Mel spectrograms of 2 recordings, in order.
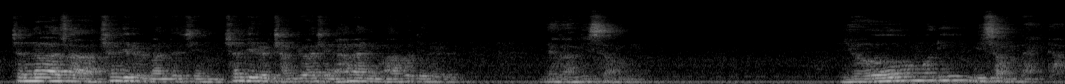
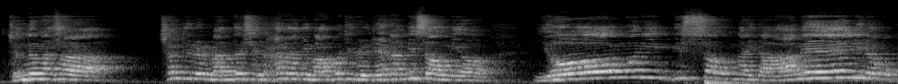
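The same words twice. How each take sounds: First: Hushed, murmured creed; quiet confession. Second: Bursting confession. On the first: Preacher retelling his hospital-bed creed, hushed. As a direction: recite it softly to yourself. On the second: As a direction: let the creed burst out of you. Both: Retold or imitated. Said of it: "고백이 터져 나오는 거예요".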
